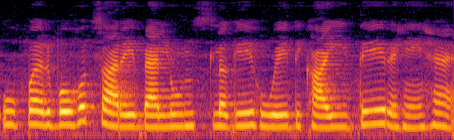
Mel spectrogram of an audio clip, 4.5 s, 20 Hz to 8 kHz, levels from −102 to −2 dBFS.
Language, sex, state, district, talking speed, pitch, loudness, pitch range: Hindi, male, Punjab, Fazilka, 130 wpm, 225 Hz, -16 LUFS, 215-250 Hz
